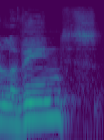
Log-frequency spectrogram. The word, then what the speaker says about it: Lewin: As Lewin or Levine says, it's pronounced both ways, there's nothing so practical as a good theory.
